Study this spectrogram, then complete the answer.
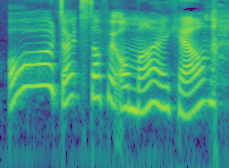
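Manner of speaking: imitated teasing daughter. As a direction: play the unfazed kid teasing her parents. Voicing daughter teasing embarrassed parents.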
